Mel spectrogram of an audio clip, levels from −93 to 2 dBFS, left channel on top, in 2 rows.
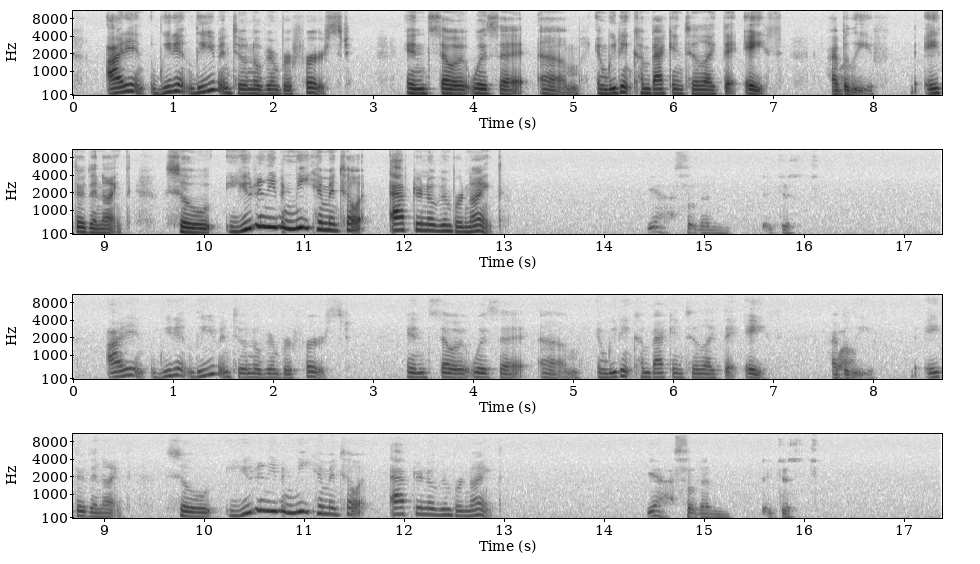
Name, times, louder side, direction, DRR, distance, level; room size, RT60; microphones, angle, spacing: voice 1, 0.3-2.7 3.3-7.0 7.6-8.0 8.5-9.2 9.6-11.6 11.9-12.9, left 9 dB, 85° left, 0.3 m, -22 dB
voice 2, 14.4-15.3 15.6-16.1, right 4 dB, 60° right, 0.5 m, -38 dB
5.0 x 4.7 x 5.8 m
head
